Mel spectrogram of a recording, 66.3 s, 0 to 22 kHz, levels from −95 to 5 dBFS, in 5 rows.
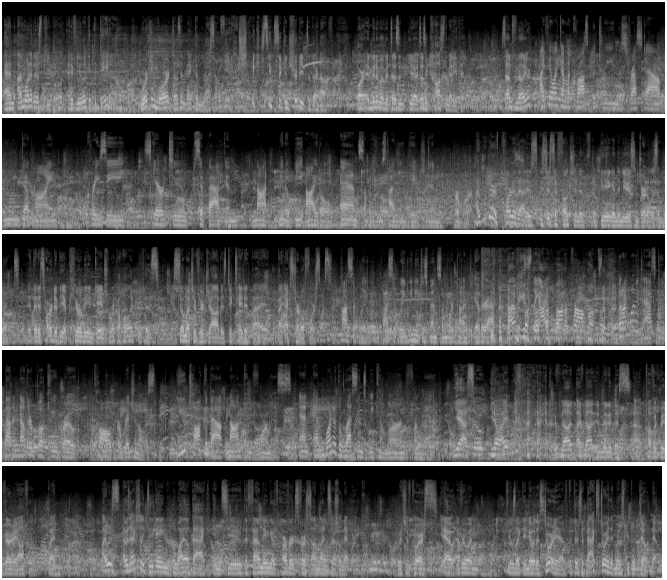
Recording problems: chatter from many people; loud; throughout; 5 dB below the speech

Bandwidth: 14 kHz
